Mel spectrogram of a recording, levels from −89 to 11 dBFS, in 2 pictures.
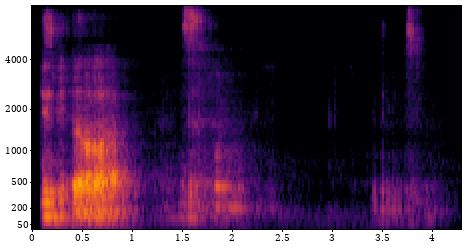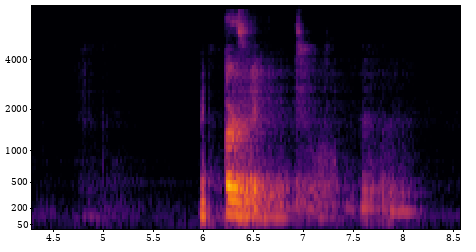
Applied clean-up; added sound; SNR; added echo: neural mask model DeepFilterNet 3.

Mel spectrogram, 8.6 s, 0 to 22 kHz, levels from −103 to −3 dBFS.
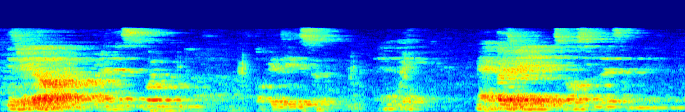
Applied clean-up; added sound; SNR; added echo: classical method WPE with log-MMSE.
